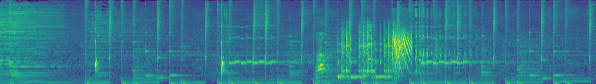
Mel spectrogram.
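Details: Playful background music with plucked notes and plopping effects under a talking voice, and no animal sound.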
